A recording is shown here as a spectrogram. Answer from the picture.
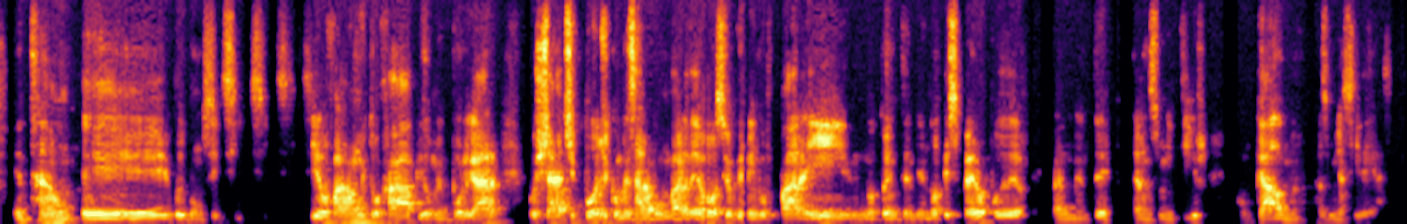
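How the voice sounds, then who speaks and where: Fairly low in pitch, a man with a Mexican accent talks at a fairly slow pace with fairly even intonation and big swings in loudness. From Mexico. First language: Spanish (speaking Portuguese). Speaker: HR executive. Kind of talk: panel talk. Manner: mixes Spanish and Portuguese.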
